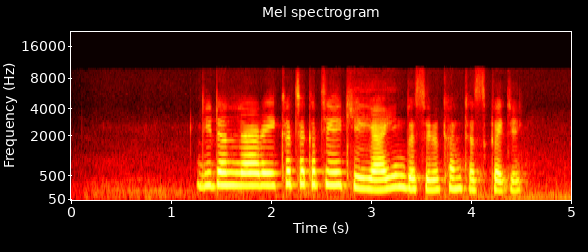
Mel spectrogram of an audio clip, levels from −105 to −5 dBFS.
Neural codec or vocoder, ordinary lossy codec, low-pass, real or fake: codec, 32 kHz, 1.9 kbps, SNAC; AAC, 64 kbps; 9.9 kHz; fake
